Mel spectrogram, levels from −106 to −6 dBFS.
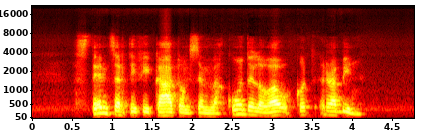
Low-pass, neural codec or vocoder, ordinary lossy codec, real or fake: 19.8 kHz; autoencoder, 48 kHz, 32 numbers a frame, DAC-VAE, trained on Japanese speech; none; fake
